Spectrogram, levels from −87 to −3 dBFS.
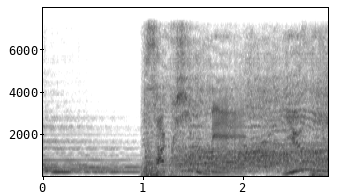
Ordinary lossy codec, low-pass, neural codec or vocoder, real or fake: none; 7.2 kHz; vocoder, 22.05 kHz, 80 mel bands, WaveNeXt; fake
